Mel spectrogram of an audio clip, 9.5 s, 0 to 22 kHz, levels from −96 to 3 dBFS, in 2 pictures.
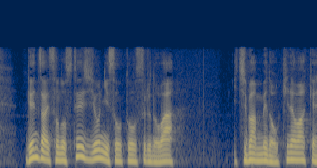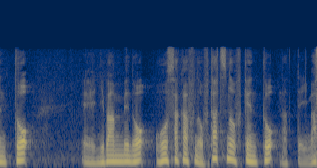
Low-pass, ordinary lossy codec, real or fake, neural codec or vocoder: none; none; real; none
